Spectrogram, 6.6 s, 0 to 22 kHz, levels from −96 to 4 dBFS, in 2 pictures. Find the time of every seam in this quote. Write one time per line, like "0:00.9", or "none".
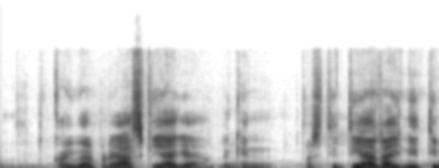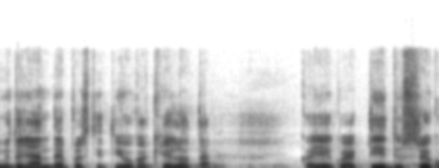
none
